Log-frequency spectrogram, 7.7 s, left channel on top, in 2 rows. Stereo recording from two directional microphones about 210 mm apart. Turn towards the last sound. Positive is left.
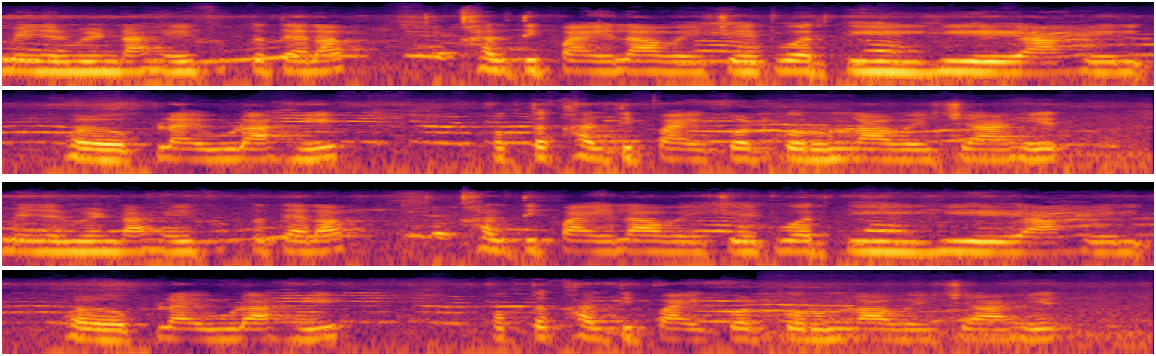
turn(degrees=5)  # may be behind; listen again after turning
